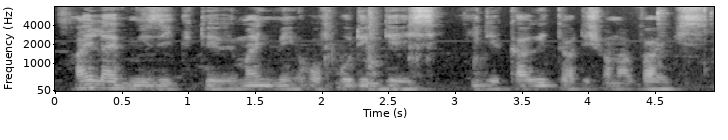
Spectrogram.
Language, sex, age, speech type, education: Nigerian Pidgin, male, 15-29, spontaneous, tertiary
